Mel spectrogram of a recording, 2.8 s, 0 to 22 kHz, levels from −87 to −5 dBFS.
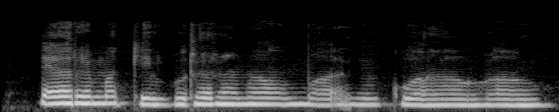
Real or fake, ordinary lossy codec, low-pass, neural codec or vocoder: fake; none; none; codec, 24 kHz, 1.5 kbps, HILCodec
